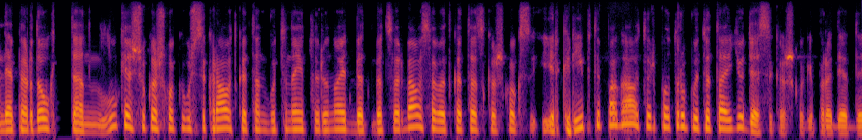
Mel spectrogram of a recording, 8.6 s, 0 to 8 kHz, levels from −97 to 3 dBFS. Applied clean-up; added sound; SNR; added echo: none; none; none; none.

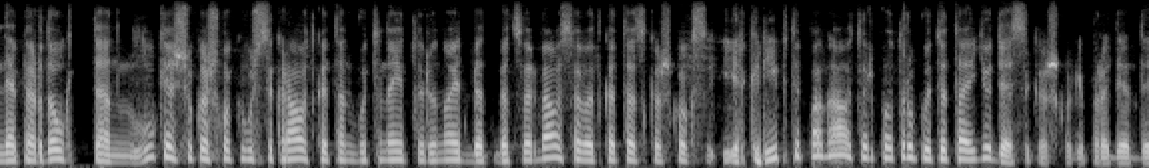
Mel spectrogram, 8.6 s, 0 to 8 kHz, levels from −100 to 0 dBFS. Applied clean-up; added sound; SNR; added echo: neural mask model Resemble Enhance denoiser.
